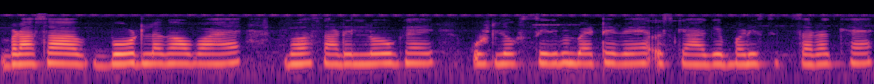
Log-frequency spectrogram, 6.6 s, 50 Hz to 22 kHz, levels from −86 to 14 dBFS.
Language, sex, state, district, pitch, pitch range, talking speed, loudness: Hindi, female, Bihar, Katihar, 225 Hz, 220-230 Hz, 190 wpm, -19 LUFS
